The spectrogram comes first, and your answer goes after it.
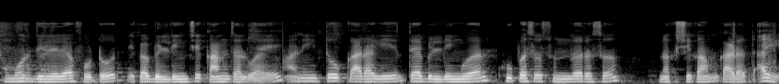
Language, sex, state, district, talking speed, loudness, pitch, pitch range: Marathi, male, Maharashtra, Chandrapur, 175 wpm, -14 LUFS, 130 Hz, 125-145 Hz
